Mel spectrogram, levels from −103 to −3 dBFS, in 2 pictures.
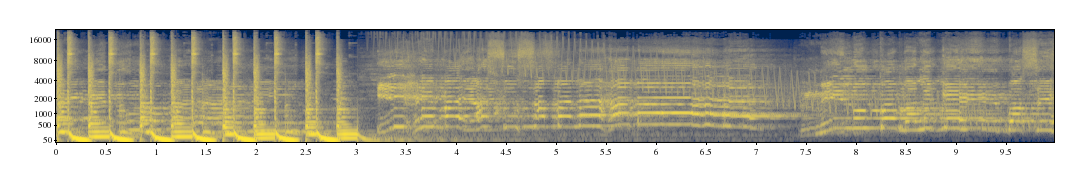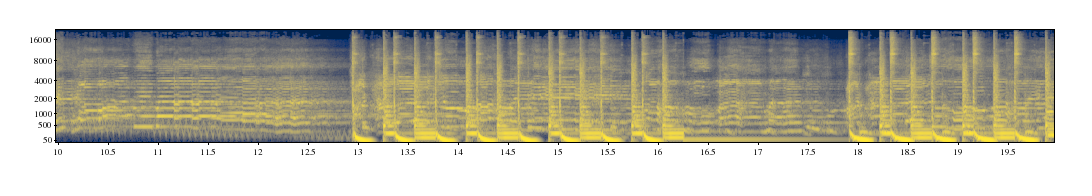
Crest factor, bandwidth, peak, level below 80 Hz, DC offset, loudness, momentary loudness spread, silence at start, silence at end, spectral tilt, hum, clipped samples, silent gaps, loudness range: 10 dB; over 20 kHz; 0 dBFS; -16 dBFS; under 0.1%; -10 LUFS; 10 LU; 0 s; 0 s; -4 dB/octave; none; 0.4%; none; 7 LU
